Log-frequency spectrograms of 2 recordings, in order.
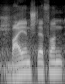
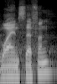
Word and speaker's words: Weihenstephan: um if you if you go along with bayern stefan it's always better than y and stefan because wine 7 is the american way to say it yeah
